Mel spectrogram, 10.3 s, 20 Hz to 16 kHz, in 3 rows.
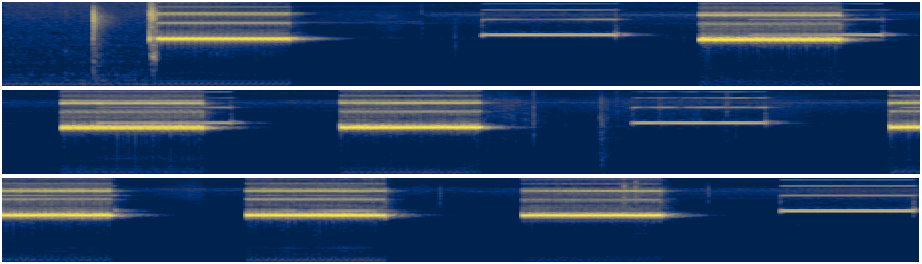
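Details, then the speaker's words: Kidde FX series fire panel test, System Sensor P2475 SpectrAlert Classic horn strobe with fixed candela strobe: shrill repeating blasts about a second long, some thinner and quieter as horn pitch drops; typical of older fixed-candela SpectrAlerts. "You can hear the pitch drop on the older Spectre alerts with a fixed candela strobe, which is very interesting."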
